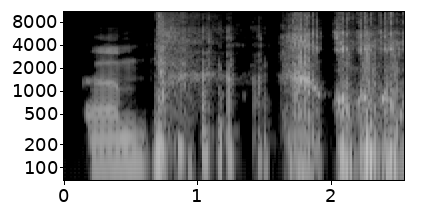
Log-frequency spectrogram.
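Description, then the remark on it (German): A man imitates a pig with a drawn-out, buzzy grunt, followed by several rough, snorting bursts of voice. It sounds fairly loud. “Ich bin ein Schwein.”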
